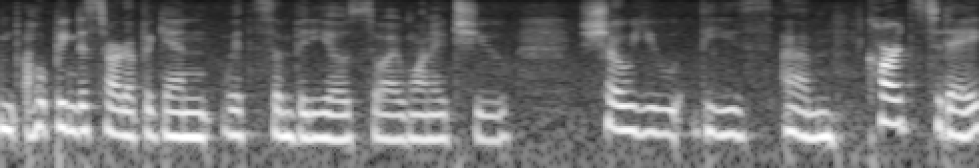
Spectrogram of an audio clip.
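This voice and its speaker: Somewhat breathy, a woman speaks at a fairly low pitch with fairly even intonation. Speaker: card maker, crafter. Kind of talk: show-and-tell tutorial. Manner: halting, stumbling; hesitant, many fillers.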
